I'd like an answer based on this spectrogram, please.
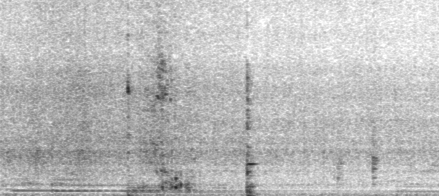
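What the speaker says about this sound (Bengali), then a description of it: "দিয়ে এটাকে কষাতে থাকবো" Tengra fish sautéing with turmeric and spices in a pan, a dense close sizzle with a few scraping stirs and one sharp knock of the spoon, steady throughout with no talking.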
